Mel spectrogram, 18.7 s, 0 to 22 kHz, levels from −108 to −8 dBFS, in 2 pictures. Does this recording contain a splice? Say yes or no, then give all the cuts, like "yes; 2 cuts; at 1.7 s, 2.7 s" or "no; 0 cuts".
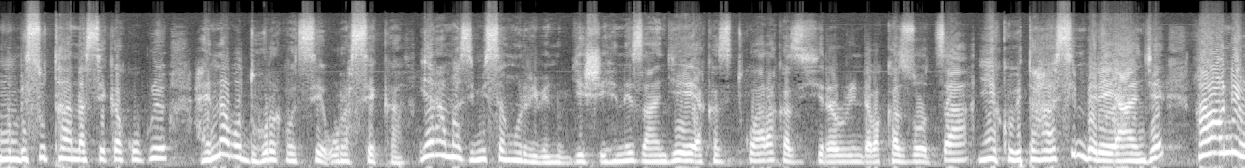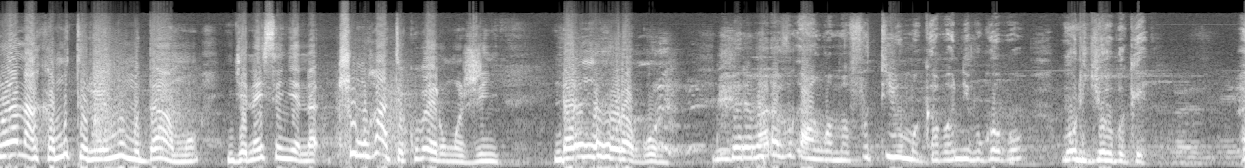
yes; 3 cuts; at 3.1 s, 7.3 s, 14.6 s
